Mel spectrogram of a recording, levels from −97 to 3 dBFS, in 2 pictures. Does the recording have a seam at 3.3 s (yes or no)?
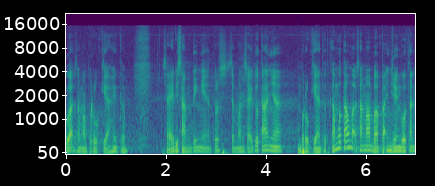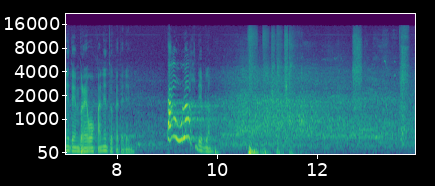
no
